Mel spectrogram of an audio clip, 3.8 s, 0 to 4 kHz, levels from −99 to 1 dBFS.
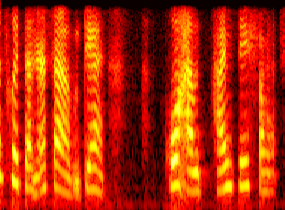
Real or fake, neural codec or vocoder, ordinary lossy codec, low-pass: fake; codec, 16 kHz, 0.5 kbps, FunCodec, trained on Chinese and English, 25 frames a second; none; 3.6 kHz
